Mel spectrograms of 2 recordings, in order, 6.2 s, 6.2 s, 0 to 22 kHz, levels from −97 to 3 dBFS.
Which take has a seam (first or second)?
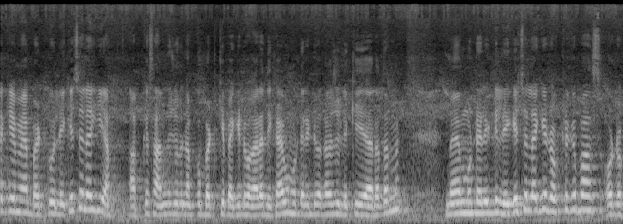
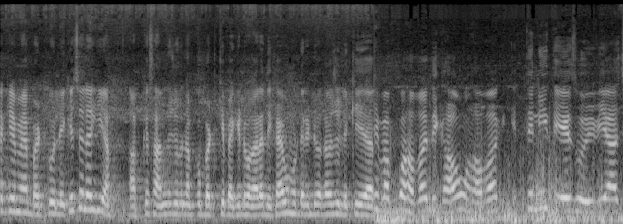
second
